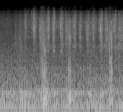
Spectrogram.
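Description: A homemade stylus made of slime taps and rubs against a phone screen as someone types with it, in a quick, uneven series of soft, scratchy clicks over a low steady hum, with no talking.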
